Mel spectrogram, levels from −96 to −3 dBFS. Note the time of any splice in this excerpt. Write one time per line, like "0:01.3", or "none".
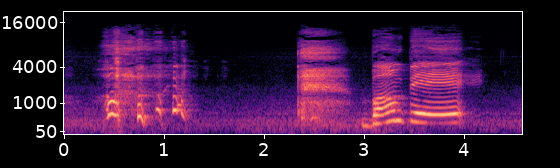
none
